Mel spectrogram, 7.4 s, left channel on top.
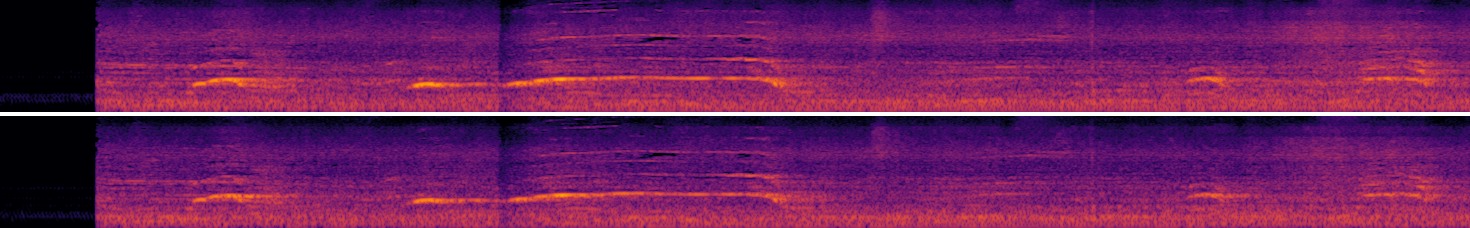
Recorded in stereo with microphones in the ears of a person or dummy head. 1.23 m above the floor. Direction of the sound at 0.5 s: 20° left (ahead or behind).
